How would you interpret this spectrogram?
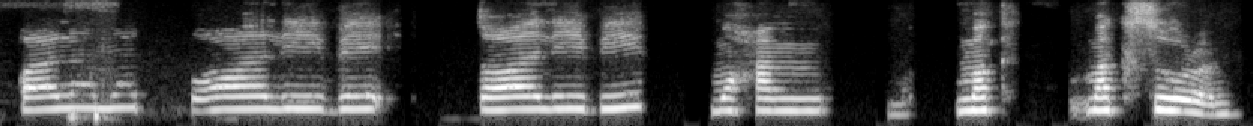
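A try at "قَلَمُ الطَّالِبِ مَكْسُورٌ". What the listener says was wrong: Ahsanti, very good.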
